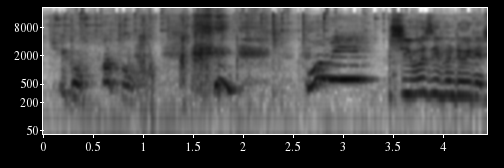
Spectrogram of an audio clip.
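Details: Dog howling with its family as they make weird noises for it; short yelping whines and talk at first, then a sustained rising and steady howl near the end.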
